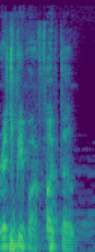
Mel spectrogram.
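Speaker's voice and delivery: rushed, quick, low, swallowed mumble. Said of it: "That's just gonna mumble, like, real quick".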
